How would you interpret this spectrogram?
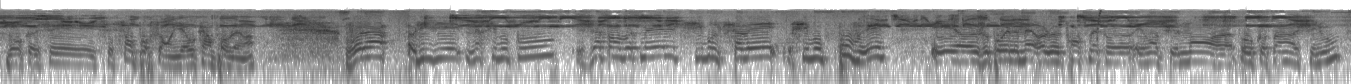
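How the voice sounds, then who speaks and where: A man talking casually and haltingly as an amateur radio operator over a two-way radio link. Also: fairly high pitch. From Belgium. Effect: two-way radio transmission. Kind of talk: casual radio contact, unscripted chat. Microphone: radio transceiver microphone, received over the air. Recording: dull lo-fi radio link, loud static noise.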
